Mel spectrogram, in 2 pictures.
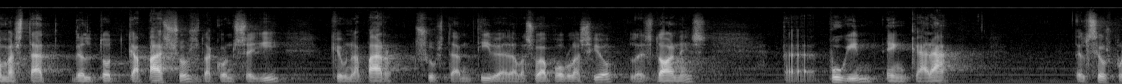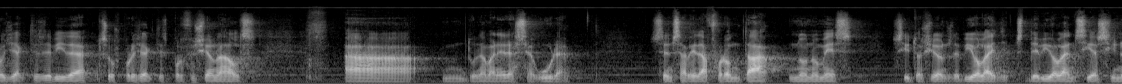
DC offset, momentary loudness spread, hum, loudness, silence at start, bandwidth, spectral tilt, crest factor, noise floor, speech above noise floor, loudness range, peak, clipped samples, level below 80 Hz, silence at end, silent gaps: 0.4%; 17 LU; none; -22 LUFS; 0 s; 17 kHz; -2.5 dB/octave; 22 dB; -48 dBFS; 26 dB; 3 LU; 0 dBFS; under 0.1%; -56 dBFS; 0 s; none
